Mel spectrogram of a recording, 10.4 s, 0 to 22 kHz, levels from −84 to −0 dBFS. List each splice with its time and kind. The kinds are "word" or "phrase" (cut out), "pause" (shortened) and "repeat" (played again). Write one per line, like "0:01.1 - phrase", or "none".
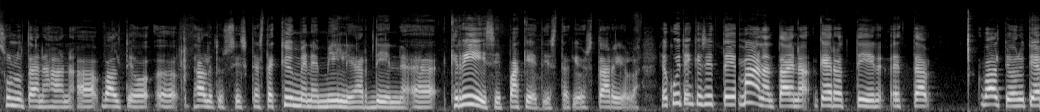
0:01.9 - word
0:02.5 - word
0:05.7 - word
0:07.4 - word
